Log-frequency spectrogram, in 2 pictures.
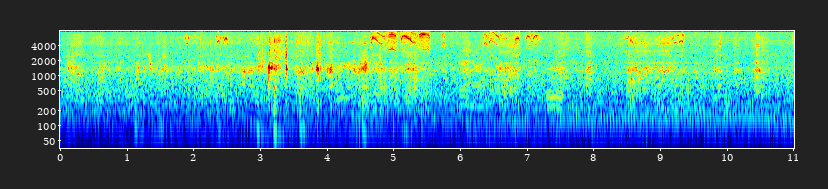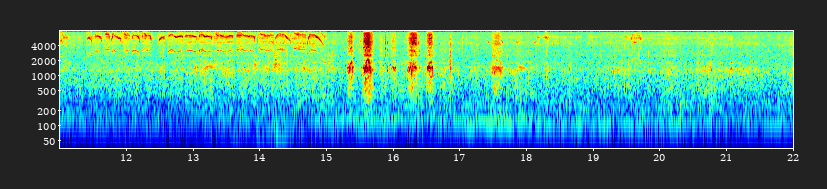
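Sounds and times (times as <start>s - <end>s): bird warbling song: 4.1s - 7.6s, 8.4s - 9.5s, 11.0s - 16.6s, 19.4s - 20.0s.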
